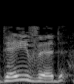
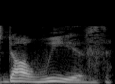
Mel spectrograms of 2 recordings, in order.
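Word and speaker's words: Dawid (דוד): We pronounce his name David. That is not how it's pronounced in Hebrew. It is Dawid.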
